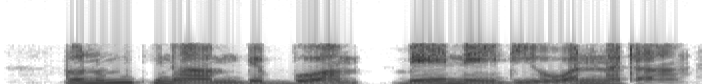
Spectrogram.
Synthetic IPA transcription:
ɗɔnumkinaːmdɛbːɔam | bɛnediɔwanːataːm

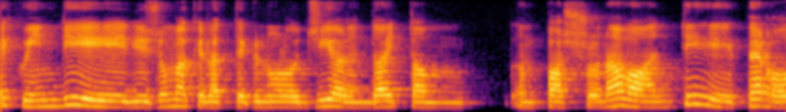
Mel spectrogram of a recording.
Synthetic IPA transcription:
ekwind̪id̪isomːak̟elat̪eknolod͡ʒiːalend̪ajt̪a | umpasːonavant̪ipeɾɔ

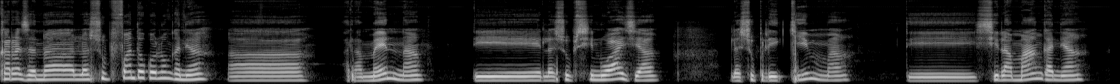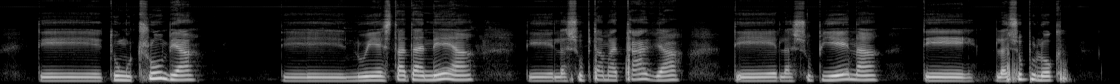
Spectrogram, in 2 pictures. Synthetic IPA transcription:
kaɾazanəlasupu̥fant̪akaluŋɡana | ramenina | d̪̥elasupi̥sinwaza | lasupileɡimma | d̪̥esilamaŋɡana | d̪̥et̪uŋɡuʈ͡ʂumba | d̪̥enuest̪at̪anea | d̪̥elasupi̥t̪amat̪avja | d̪̥elasupiena | d̪̥e | lasupulokə̥

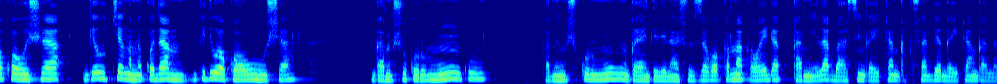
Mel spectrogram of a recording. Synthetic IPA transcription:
akwauʃaŋɡɛut͡ʃiaŋɡamɛkɔðammpiðiwakwauʃa | ŋɡam̩ʃukuɾumuŋɡu | ŋɡamɛm̩ʃu̥kuɾumuŋɡuŋɡaɛndɛlɛnaʃuz̬akwakamakawaidakamɛlaɓasiŋɡaitaŋɡaku̥sambiaŋɡaitaŋɡala

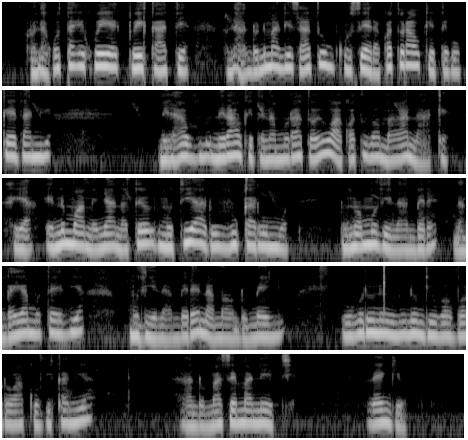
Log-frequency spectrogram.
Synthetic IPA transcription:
ɔnaɣotaekwekwekatea | ɔnaːndonemaðiesatokosɛɾakwatoɾaoketɛɣokɛðania | neɾaneɾahoketɛnamoɾatɔjowakwatoðɔmaɣanakɛ | ajaenemwamɛɲanatɛmotiaɾuɾukaɾomwa | donɔmoðienambɛɾɛnaŋɡaijamotɛðiamoðienambɛɾɛnamaondomɛɲu | oɣoɾiunneŋɡeuɣɔvɔɾɔwakoβikania | andomasɛmanetiɛ̥ | ɾɛŋɡeɔ

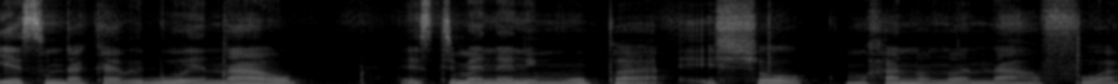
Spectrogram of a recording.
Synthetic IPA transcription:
jɛsundakaɾiɓuwɛnaɔ | ɛstimanɛnimupaɛ̰ʃɔkmuxanɔnɔɛnafua̰

